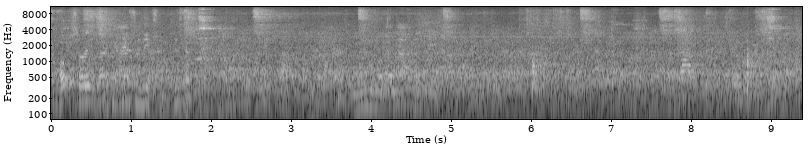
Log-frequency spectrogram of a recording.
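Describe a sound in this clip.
A crowd of people chatters steadily in a large, busy hall.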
